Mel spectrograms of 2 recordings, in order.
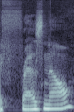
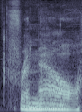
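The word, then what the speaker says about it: Fresnel: using the the fernell lens some people say Fresno because it spelled FRES anneal but it's pronounced friend now okay anyway so those worked really well and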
